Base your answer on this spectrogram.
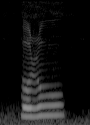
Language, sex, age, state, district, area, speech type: Santali, female, 30-45, West Bengal, Birbhum, rural, spontaneous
